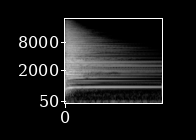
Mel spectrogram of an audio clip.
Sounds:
Music, Percussion, Gong, Musical instrument

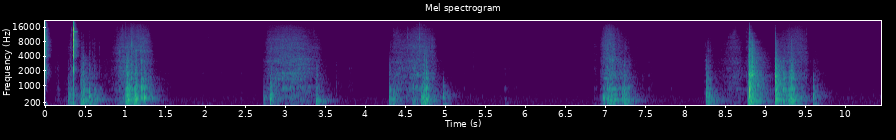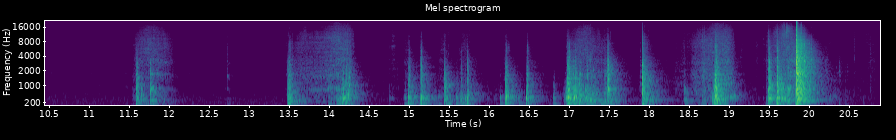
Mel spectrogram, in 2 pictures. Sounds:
Drawer open or close, home sounds

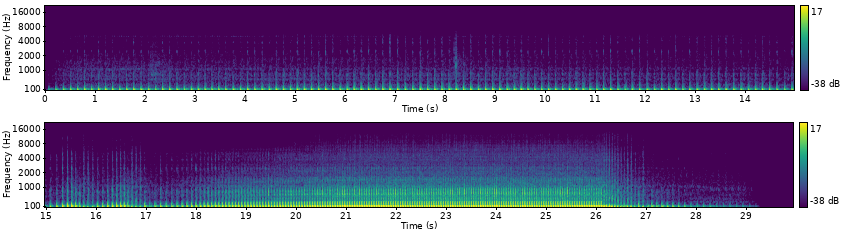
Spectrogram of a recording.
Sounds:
Motorcycle, Vehicle, Idling, Motor vehicle (road), Engine

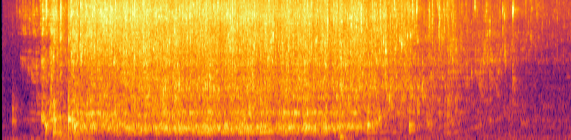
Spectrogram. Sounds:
home sounds, Water, Toilet flush

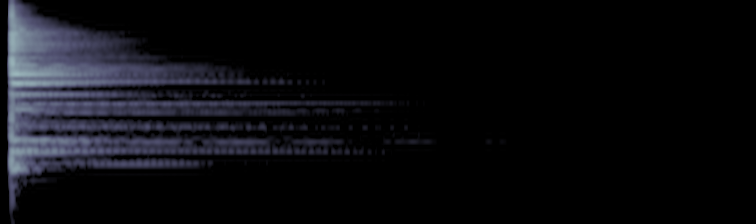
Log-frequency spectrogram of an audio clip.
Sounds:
Crash cymbal, Percussion, Cymbal, Music, Musical instrument

